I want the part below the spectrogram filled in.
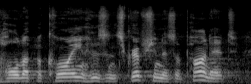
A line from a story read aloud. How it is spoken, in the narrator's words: they said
